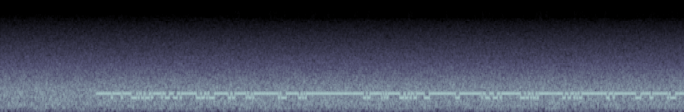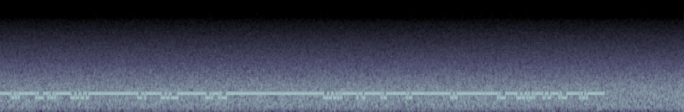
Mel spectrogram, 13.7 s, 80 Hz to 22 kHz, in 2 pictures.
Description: RTTY (75 baud, 170 Hz shift), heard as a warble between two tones, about 600 Hz centre, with radio static and a narrow filter. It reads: AN ELDERLY WOMAN DISCOVERED IN THE RUBBLE DIED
